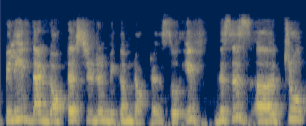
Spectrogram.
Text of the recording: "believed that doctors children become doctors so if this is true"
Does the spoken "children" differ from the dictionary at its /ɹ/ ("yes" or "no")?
yes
